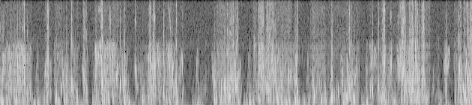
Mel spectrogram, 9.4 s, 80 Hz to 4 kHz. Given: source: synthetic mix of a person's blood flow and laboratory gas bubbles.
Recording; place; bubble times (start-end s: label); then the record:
Doppler ultrasound of blood flow; precordium
0.00-0.64 s: bubbles
0.86-1.59 s: bubbles
1.63-1.78 s: bubbles
1.86-2.58 s: bubbles
2.69-3.72 s: bubbles
4.22-4.85 s: bubbles
5.03-6.01 s: bubbles
6.21-7.21 s: bubbles
7.38-8.62 s: bubbles
8.88-9.02 s: bubbles
9.08-9.45 s: bubbles
From the record:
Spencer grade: 4 (maximum detectable bubble signal sounding continuously throughout systole and diastole of every cardiac period, and overriding the amplitude of the normal cardiac signals); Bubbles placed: only in the low amplitude regions of the cardiac cycle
